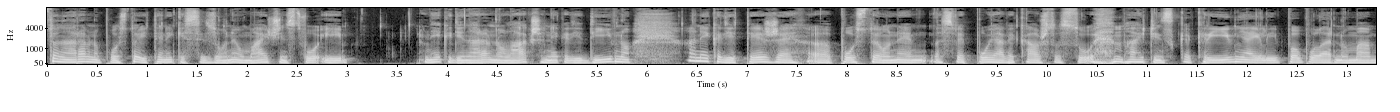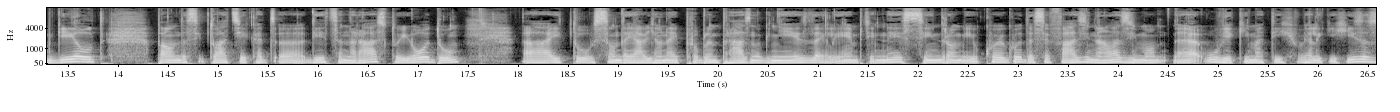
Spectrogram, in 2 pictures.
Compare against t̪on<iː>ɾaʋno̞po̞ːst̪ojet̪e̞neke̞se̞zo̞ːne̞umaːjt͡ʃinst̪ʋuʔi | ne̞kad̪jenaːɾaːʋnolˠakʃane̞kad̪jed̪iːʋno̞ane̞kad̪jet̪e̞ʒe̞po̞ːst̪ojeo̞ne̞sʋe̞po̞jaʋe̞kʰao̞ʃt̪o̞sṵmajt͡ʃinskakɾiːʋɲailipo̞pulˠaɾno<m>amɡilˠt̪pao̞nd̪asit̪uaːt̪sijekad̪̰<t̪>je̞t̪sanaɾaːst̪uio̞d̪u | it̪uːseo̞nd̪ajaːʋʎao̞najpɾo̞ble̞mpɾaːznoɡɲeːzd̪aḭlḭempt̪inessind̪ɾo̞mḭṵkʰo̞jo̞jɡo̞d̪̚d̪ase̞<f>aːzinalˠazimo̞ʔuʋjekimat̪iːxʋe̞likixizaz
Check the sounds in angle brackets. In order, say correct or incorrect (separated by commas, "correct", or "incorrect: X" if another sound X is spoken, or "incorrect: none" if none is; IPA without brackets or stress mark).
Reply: incorrect: aː, correct, incorrect: d̪, correct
